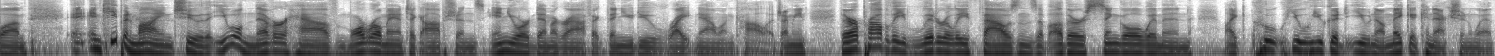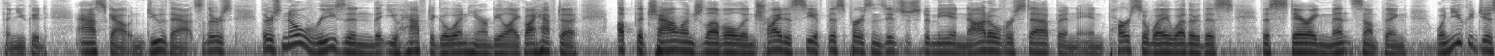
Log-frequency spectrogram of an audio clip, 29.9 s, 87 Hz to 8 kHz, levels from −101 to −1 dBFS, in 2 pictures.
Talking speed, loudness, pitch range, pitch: 210 wpm, -22 LUFS, 100-130 Hz, 115 Hz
